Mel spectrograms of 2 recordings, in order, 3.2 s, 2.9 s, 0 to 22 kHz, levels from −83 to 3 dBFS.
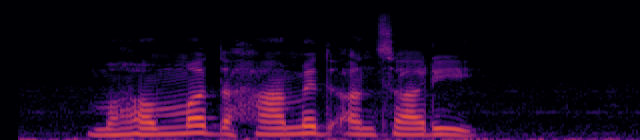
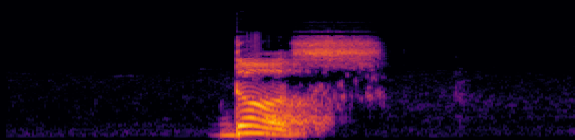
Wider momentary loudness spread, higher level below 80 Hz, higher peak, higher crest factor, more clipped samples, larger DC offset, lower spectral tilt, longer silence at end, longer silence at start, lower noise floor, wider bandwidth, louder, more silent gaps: second, 9 LU vs 13 LU; about the same, -60 dBFS vs -64 dBFS; second, -20 dBFS vs -2 dBFS; about the same, 16 dB vs 20 dB; neither; neither; first, -7 dB/octave vs -4 dB/octave; second, 0.15 s vs 1 s; second, 0.1 s vs 1.1 s; second, -58 dBFS vs -68 dBFS; first, 14.5 kHz vs 9.2 kHz; second, -35 LUFS vs -16 LUFS; neither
